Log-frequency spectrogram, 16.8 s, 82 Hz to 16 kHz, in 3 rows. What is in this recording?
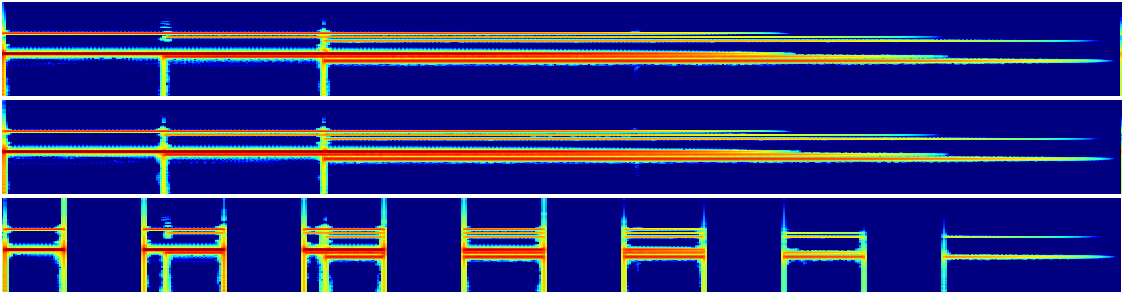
pedestrian crossing alicante 4
Clear sound of the acoustic signal from some crossing pedestrians in the city center of Alicante (Spain). Recreated on Audacity from a rescued recording taken on a pedestrian crossing from Calderón de la Barca street.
